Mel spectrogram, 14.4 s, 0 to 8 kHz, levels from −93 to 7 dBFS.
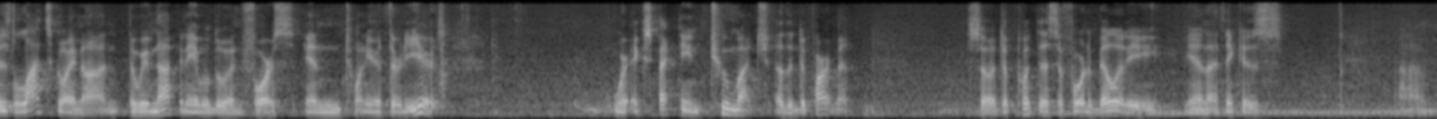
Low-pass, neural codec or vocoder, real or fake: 7.2 kHz; codec, 16 kHz, 6 kbps, DAC; fake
